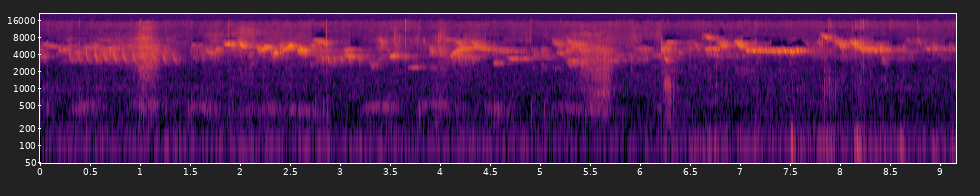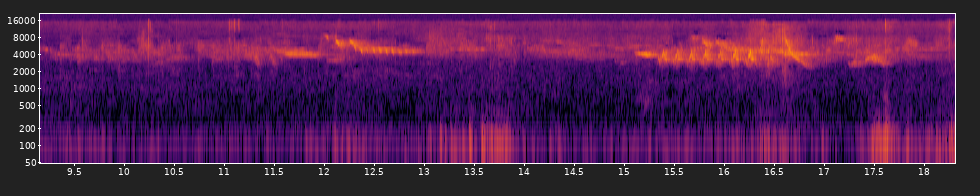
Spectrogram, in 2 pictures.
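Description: Songbirds chirping and singing in many short calls, with a quick trill a couple of seconds before the end, over a faint low rumble that swells twice near the end.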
